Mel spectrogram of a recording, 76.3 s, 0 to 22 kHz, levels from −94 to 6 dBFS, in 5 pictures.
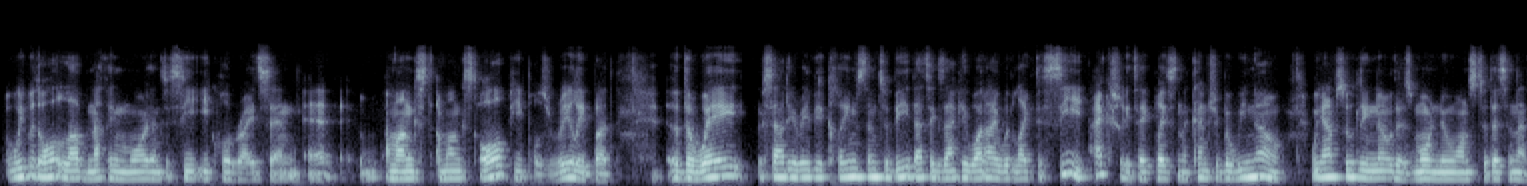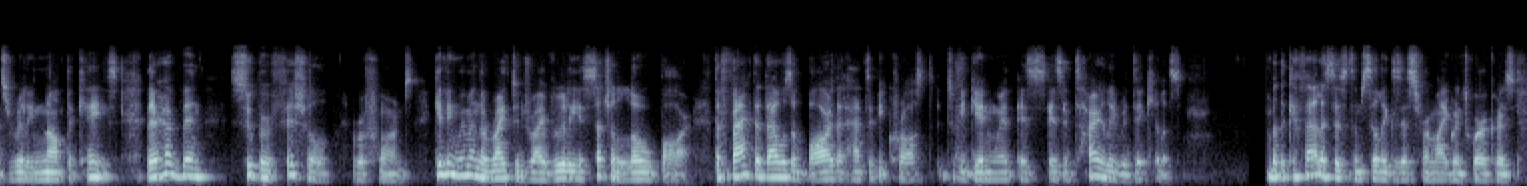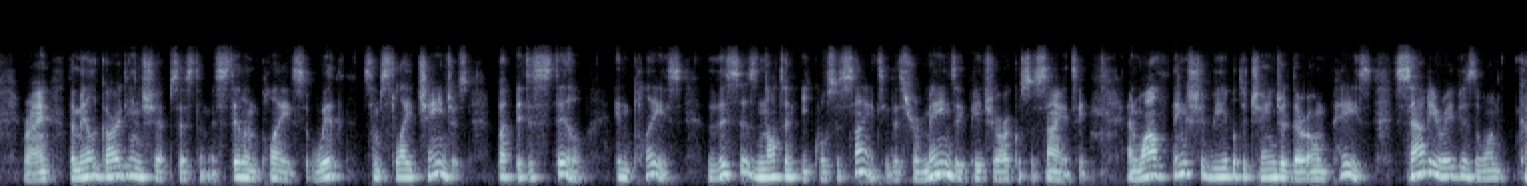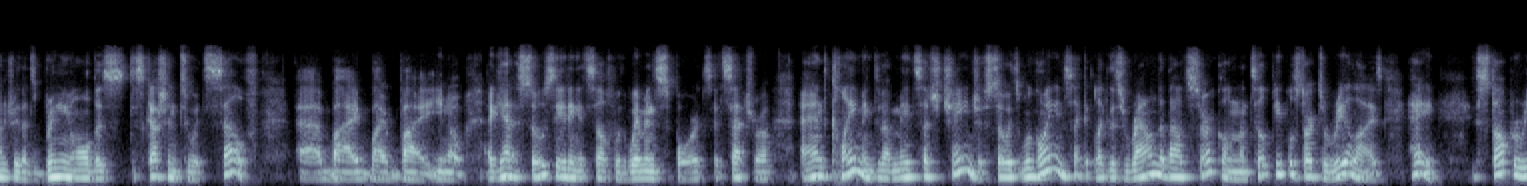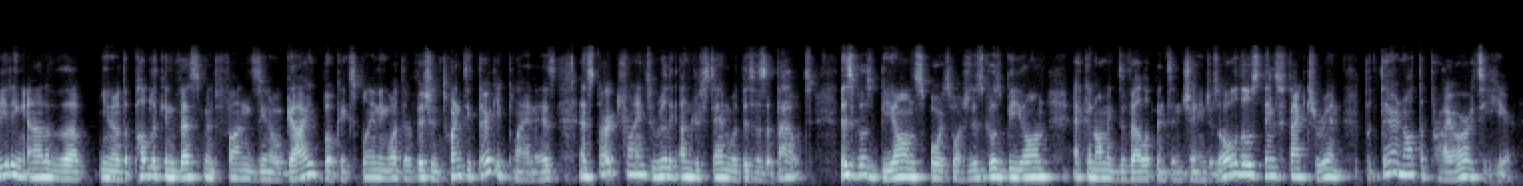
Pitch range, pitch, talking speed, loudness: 115-145 Hz, 130 Hz, 195 wpm, -21 LUFS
